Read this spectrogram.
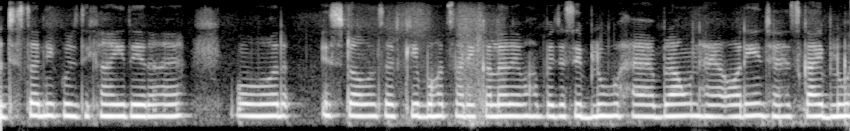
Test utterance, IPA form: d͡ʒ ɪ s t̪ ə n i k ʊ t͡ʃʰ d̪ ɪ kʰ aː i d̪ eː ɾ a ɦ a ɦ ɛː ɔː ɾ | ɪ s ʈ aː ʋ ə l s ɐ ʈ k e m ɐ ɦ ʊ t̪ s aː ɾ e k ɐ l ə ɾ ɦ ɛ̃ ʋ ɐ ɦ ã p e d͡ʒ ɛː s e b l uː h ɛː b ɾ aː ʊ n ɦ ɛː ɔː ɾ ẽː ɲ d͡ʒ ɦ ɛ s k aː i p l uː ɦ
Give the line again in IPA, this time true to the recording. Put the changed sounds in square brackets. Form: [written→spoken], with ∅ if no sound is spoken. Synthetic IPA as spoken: d͡ʒ ɪ s t̪ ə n i k ʊ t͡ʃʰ d̪ ɪ kʰ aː i d̪ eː ɾ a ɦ a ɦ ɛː ɔː ɾ | ɪ s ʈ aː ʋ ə l s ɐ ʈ k e [m→b] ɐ ɦ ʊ t̪ s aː ɾ e k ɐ l ə ɾ ɦ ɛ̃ ʋ ɐ ɦ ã p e d͡ʒ ɛː s e b l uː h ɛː b ɾ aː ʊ n ɦ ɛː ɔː ɾ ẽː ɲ d͡ʒ ɦ ɛ s k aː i [p→b] l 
